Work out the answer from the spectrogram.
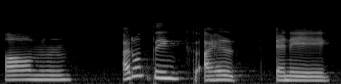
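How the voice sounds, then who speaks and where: A middle-aged woman from South Korea, whose first language is Korean, talks as a guest in a home interview. She speaks with halting pauses and many fillers. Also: medium pitch, expressive, a little mellow, clean tone, dull audio. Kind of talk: casual interview. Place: home studio.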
